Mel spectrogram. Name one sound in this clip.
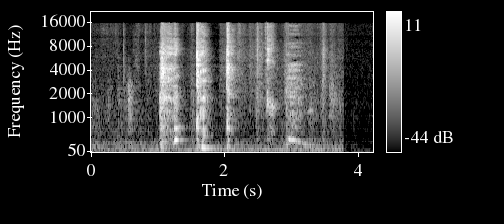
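A young woman shrieks loudly.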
